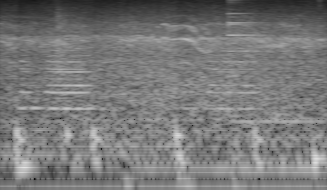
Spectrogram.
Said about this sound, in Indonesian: Jika dibandingkan dengan suasana tengah kota yang syarat akan polusi, lain halnya dengan pantai marina yang berisik dengan deburan ombaknya.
